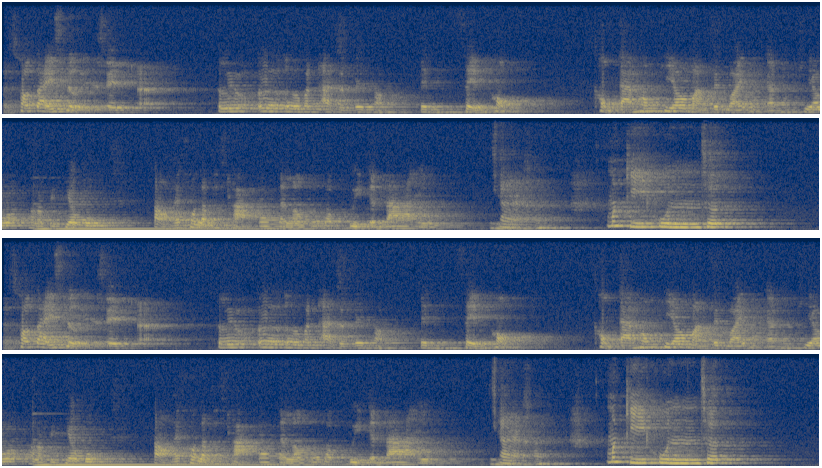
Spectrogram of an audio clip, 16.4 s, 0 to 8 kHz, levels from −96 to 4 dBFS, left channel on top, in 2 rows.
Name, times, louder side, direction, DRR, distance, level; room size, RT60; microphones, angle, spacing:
voice 1, 0.0-1.5 2.2-3.8 4.2-5.1 5.9-9.1 9.7-12.5 13.1-13.6, equal, 5° right, 0 dB, 1.5 m, -26 dB
Keyboard (musical), 8.5-11.6, right 4 dB, 70° right, 1.7 m, -34 dB
voice 2, 13.2-13.6 14.2-15.3, equal, 45° right, 4 dB, 1.0 m, -22 dB
17.5 x 9.3 x 4.2 m, 1.2 s
head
